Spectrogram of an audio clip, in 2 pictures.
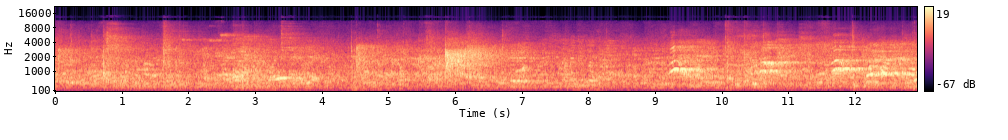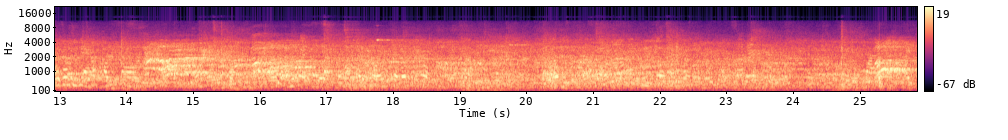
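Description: A crowd of young people chatters in a large echoing gym.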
